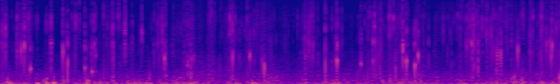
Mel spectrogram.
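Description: A fluffy faux fur windscreen on a microphone is rubbed and scratched with the fingertips of both hands. The result is a dense, continuous crackling and crunching texture of short, bright scratchy bursts over a heavy low rumble, rising and falling in waves with no pauses.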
